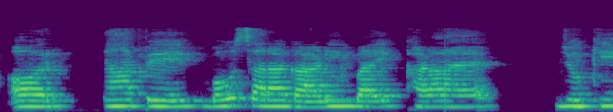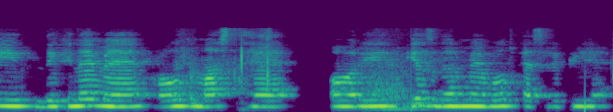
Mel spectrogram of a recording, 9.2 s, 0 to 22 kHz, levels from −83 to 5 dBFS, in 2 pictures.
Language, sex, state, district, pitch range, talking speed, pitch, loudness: Hindi, female, Bihar, Jahanabad, 205-220 Hz, 165 wpm, 215 Hz, -16 LUFS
